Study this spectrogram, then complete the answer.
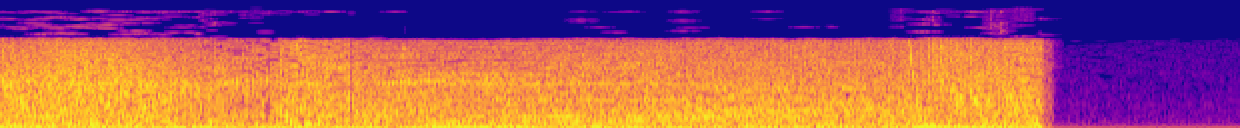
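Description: A large machine stomps and clanks on heavy metal legs.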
